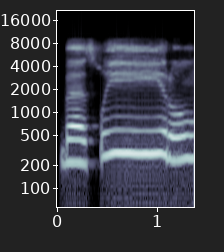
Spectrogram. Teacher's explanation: نون کے رن میں جو نون کی آواز آ رہی ہے نا رن، وہ میم سے بدل کے پڑھنی ہے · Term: اقلاب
